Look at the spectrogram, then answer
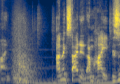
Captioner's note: dramatic whooshing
